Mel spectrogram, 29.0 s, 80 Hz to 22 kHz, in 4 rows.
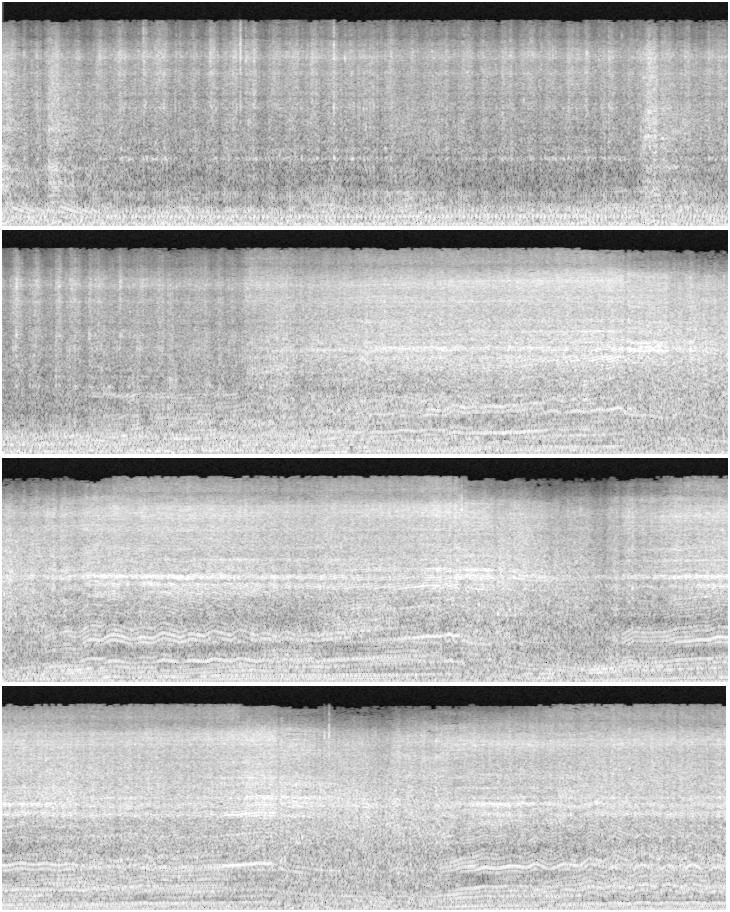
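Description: A 450cc Outlaw kart's single-cylinder four-stroke engine heard on board under racing load. It runs steadily for the first ten seconds or so, then climbs and falls in pitch every three to four seconds as the throttle is opened and closed around the track.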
